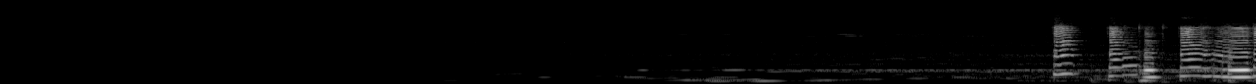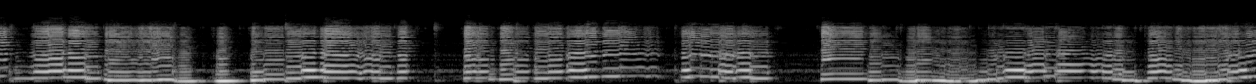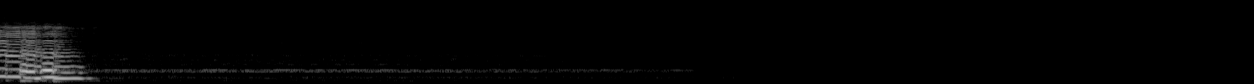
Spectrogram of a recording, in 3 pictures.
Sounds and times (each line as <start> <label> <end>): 9.8 saxophone reverb 31.1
